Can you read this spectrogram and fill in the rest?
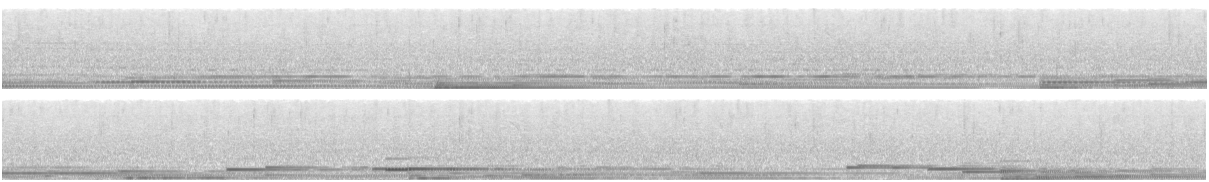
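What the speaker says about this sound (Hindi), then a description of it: "नीचे उतरते ही बारिश उसका स्वागत करती है। आसमान खुला हुआ है और बूंदें बिना रुके गिर रही" Steady rain falls without pause under an open sky, a soft, even hiss that runs beneath sustained, slowly shifting musical tones.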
